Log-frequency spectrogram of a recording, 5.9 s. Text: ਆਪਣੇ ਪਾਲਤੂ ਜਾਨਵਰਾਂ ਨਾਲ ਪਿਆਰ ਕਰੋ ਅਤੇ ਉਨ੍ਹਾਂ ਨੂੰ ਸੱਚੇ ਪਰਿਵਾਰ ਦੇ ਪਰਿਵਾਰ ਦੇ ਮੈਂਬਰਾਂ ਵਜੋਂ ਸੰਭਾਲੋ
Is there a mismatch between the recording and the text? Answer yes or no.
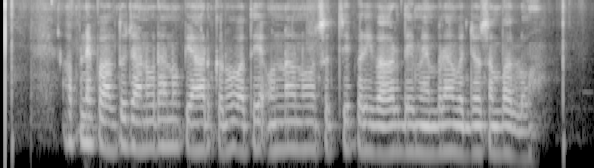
yes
